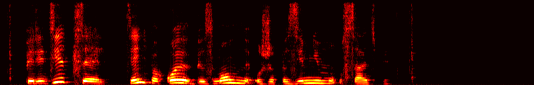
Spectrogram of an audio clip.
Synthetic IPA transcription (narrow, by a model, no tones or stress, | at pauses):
fpʲɪɾʲɪdʲit̪sɛlʲ | d͡zʲenʲpɐkojəvbʲɪzmomnɨjʔʊʐɛpɐzʲimnʲɪmʊʔʊsadʲbʲɪ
